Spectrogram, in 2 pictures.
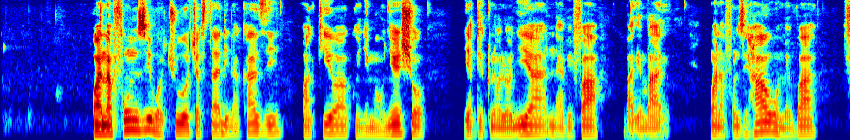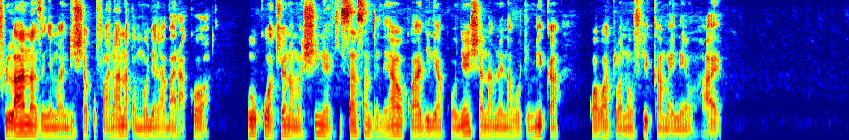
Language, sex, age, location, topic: Swahili, male, 36-49, Dar es Salaam, education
